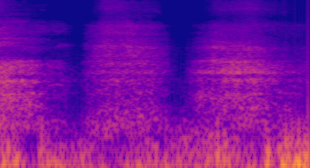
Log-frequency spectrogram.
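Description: A man breathing close to the microphone: three noisy breaths in a row, over a low rumble of wind on the microphone.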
